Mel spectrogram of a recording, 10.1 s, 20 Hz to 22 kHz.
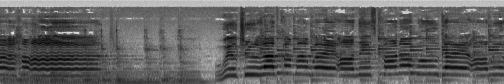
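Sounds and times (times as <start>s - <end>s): woman singing: 0.0s - 2.4s, 4.3s - 10.0s
acoustic guitar: 0.0s - 10.0s.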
